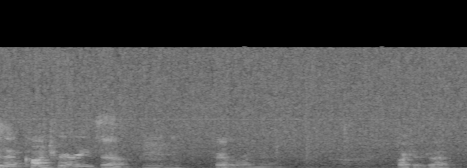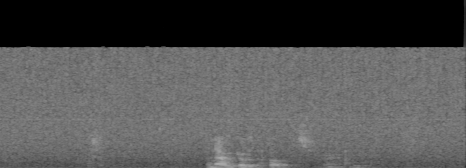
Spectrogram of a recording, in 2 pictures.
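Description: A woman reads aloud calmly, close by.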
